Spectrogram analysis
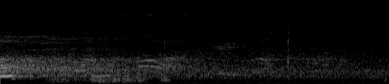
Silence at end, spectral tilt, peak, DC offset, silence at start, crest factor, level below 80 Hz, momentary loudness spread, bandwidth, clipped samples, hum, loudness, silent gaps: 0 s; -4 dB/octave; -24 dBFS; under 0.1%; 0 s; 22 dB; -76 dBFS; 11 LU; 15 kHz; under 0.1%; none; -48 LUFS; none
